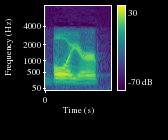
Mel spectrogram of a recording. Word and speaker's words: Boire: Yes, I am Martin Boyer. Last name is spelled B-O-I-R-E,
